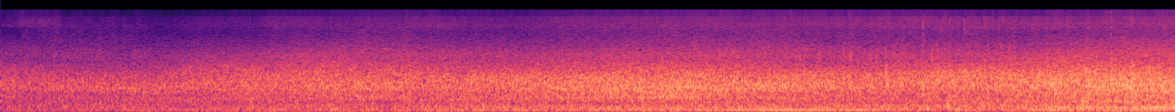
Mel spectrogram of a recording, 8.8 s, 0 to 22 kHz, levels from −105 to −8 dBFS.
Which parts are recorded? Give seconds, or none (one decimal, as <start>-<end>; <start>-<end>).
0.0-1.3; 2.4-8.8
